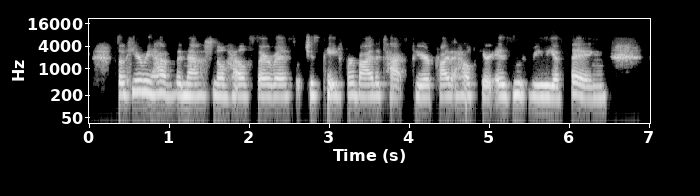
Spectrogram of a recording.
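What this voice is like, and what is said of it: Scottish accent. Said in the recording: “you probably heard from my accent, I'm from Scotland”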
